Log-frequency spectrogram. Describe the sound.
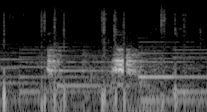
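A trained horse's hooves clip-clop as it walks away, a steady series of hoofbeats on a hard surface lasting a couple of seconds.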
